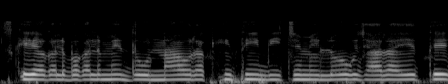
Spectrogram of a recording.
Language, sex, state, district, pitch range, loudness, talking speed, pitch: Hindi, female, Chhattisgarh, Bilaspur, 220-230 Hz, -28 LUFS, 175 wpm, 225 Hz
